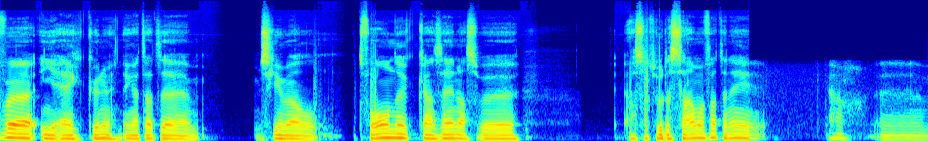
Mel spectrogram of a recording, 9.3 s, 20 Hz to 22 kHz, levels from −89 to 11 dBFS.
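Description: From 3.14 to 3.76 s, just before "kan zijn als we", and again from 6.29 to 6.60 s, loose connector crackle chops the speech into scratchy bursts, seen as jagged vertical spikes on the waveform. At 7.49 s the input likely switched to a poorer device. The speech turns dull and boxy and drops about 5 dB with no gap. On a spectrogram everything above 3.8 kHz is empty, and a new noise floor sits roughly 35 dB down.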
